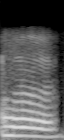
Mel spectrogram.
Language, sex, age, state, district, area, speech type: Kannada, female, 60+, Karnataka, Gulbarga, urban, conversation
